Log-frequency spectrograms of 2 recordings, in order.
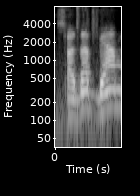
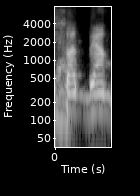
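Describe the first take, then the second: First: A short vowel follows the d sound. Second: The d joins bh with no vowel. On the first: The speaker calls it wrong. "सदभ्याम बोलने से द में अ लग रहा है ना" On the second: The speaker calls it right. "द द आधा बोलने का है"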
